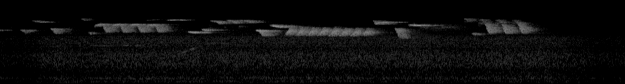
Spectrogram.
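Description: Songbird singing a fast, high-pitched song of chirps and rapid trills, which stops about five and a half seconds in.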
